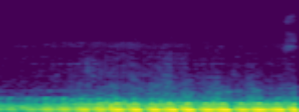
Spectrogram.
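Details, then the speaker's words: Ford Focus ST after engine swap, running with coolant being added and burped, downpipe fitted, low on fuel; even, steady low idle with smooth firing, no knock or rattle; engine sounds good, not blown, normal idle. "The car is low on gas or whatever. Right now it sounds pretty good."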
